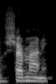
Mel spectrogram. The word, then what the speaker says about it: Shani: to it because that's that's how they put the ACC the emphasis on this the second to the last syllable is where they put the so Shani so now Shay who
